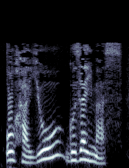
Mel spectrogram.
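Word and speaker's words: おはようございます: De même, on prononce ohayou gozaimasu, en allongeant la syllabe yo.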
